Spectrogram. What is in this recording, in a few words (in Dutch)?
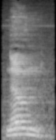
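"Noen", dialect; Na het middageten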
